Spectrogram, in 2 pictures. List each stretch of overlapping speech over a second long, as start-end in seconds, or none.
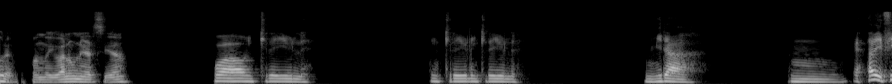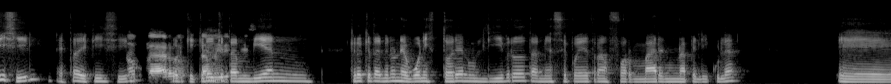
10.2-11.5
